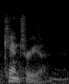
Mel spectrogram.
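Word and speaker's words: Cenchreae: What's funny is that Corinth and Centria start with the same letter. So it's actually Kentria. It's a K, but I'll say it like everybody does, Centria.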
